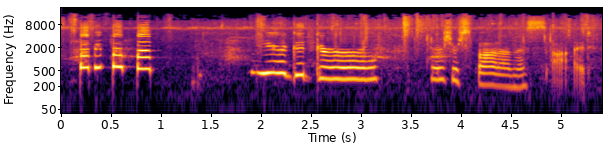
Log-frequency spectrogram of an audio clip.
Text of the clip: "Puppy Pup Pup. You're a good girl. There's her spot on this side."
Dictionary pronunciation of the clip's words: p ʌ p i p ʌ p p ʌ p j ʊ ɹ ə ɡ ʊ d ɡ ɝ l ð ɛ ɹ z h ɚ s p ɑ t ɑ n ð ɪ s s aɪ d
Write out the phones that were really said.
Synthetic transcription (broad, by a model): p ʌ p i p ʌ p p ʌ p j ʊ ɹ ə ɡ ʊ d ɡ ɝ l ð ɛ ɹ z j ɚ s p ɑ t n ð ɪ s s aɪ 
